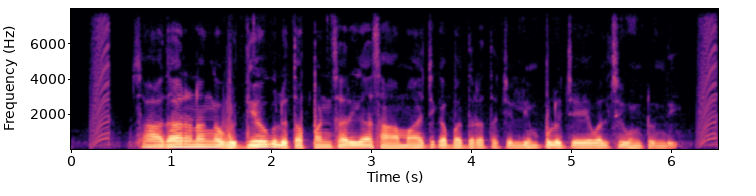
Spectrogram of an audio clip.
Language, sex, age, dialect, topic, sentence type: Telugu, male, 18-24, Central/Coastal, banking, statement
